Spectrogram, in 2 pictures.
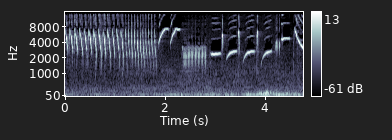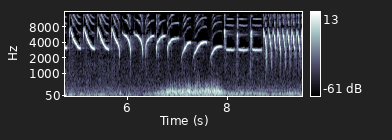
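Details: A canary in full, energetic song pours out fast rattling trills, then a long run of sweeping downslurred whistles repeated several times a second, ending in another dense high trill; faint low rumble beneath.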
